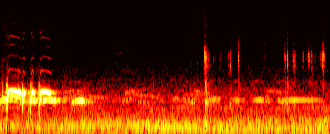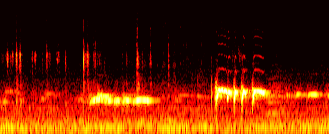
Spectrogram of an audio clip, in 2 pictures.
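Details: Local zebra dove calling to companions: stuttered coo phrases at start and end, soft low coos and scattered faint clicks in between.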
